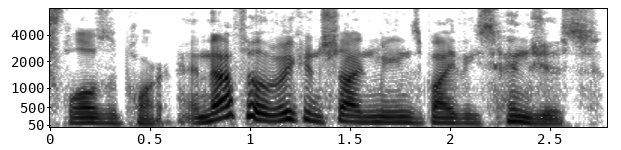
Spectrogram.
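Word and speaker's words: Wittgenstein: I think he's German, but his name is spelled with a W at the beginning, Vickenstein.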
